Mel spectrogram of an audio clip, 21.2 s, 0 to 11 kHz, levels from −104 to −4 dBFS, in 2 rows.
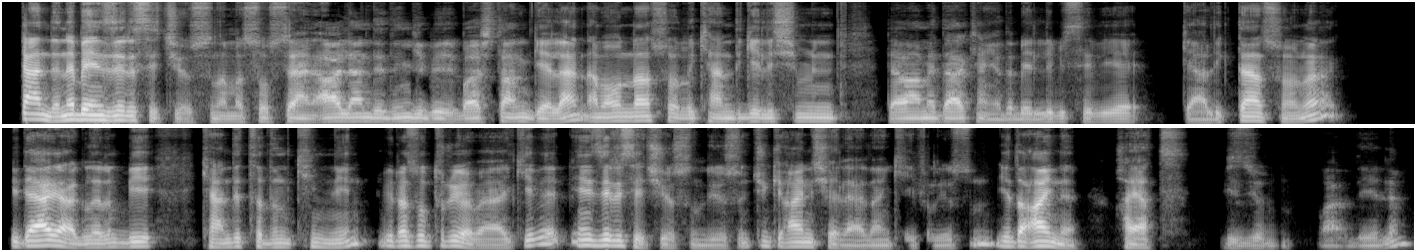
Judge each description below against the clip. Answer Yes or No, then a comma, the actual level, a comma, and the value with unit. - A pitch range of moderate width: No, wide, 5.7 semitones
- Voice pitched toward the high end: No, very low, 95 Hz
